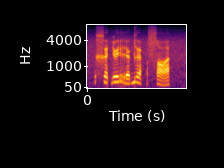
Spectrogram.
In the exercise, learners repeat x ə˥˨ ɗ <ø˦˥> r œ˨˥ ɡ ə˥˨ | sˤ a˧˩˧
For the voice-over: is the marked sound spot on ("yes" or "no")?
yes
